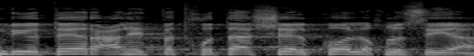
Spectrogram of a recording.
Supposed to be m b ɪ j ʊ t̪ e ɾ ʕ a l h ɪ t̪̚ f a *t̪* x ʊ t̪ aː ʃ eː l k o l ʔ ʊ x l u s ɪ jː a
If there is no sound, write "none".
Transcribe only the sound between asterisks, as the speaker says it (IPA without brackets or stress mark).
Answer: t̪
